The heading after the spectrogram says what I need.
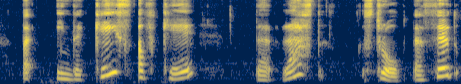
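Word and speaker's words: け: This is ke. K and E sound. Ke. Very similar, right? But in the case of ke, the last stroke, the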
